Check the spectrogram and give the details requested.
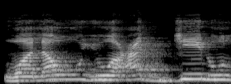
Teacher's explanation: पहले लाम को बारीक अदा करेंगे और जो लफ्ज़ अल्लाह का लाम है इसको हमने पूरा अदा करना है।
